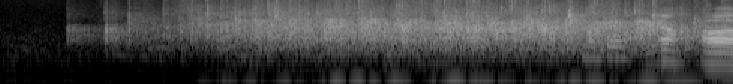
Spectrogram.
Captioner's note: applause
